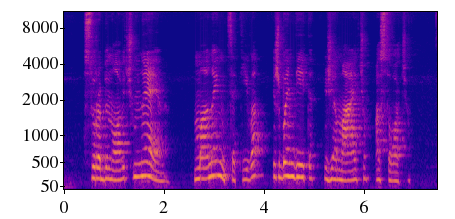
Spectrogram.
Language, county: Lithuanian, Utena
